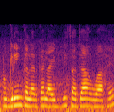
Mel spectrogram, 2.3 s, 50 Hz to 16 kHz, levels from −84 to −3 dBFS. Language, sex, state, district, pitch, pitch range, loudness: Hindi, female, Haryana, Rohtak, 195 Hz, 185-200 Hz, -14 LUFS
